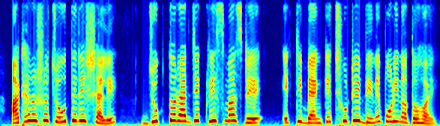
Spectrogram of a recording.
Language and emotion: Bengali, neutral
